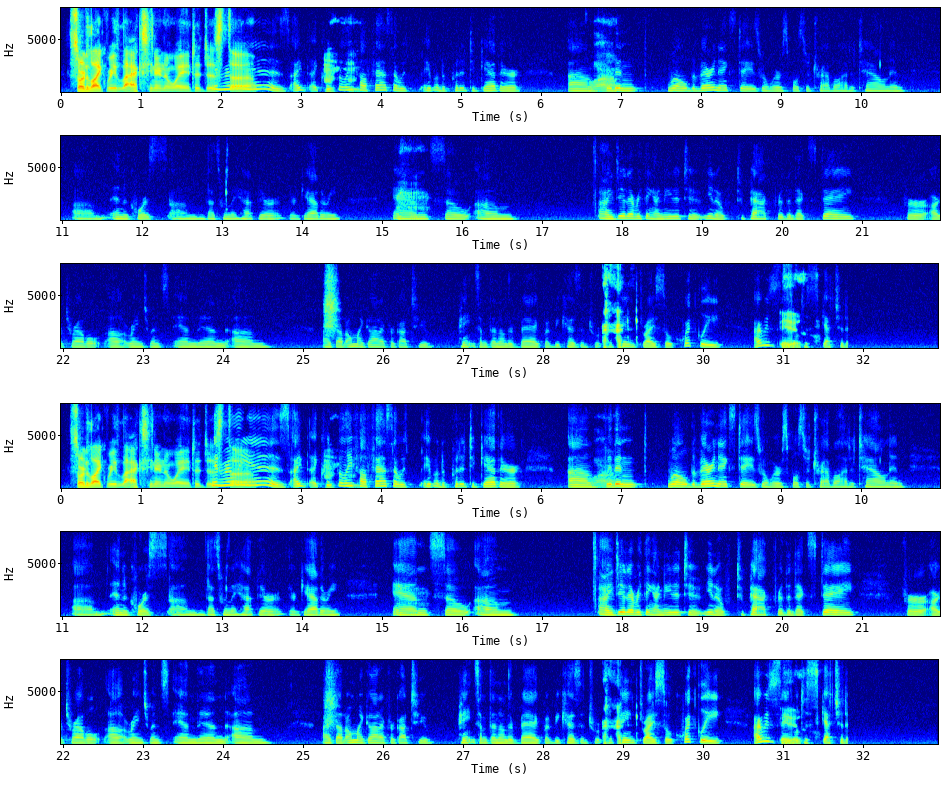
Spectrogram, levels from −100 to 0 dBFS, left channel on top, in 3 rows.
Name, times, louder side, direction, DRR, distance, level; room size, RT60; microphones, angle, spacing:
voice 1, 0.0-2.4 3.3-3.4 6.6-6.9 15.2-15.3 25.3-25.4 28.7-29.0 31.0-31.2, left 5 dB, 35° left, 0.9 m, -35 dB
voice 2, 1.9-5.8 6.3-7.3 7.6-10.6 11.1-14.5 15.1-16.7 17.7-21.0 21.6-24.6 25.3-26.6 27.0-30.2 30.6-31.8, right 4 dB, 85° right, 0.8 m, -44 dB
head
